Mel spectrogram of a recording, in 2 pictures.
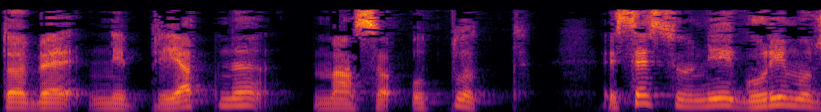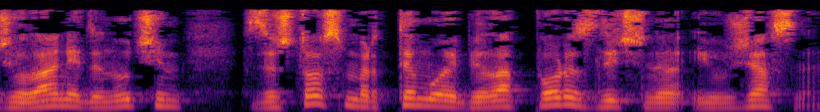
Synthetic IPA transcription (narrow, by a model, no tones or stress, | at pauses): t̪ɔjbɛnɛpɾijat̪nə | masəʔot̪̚plˠɤt̪ | ɛ̰st̪ɛst̪vɛnoniɛɡoɾimod̪ʒɛlˠaniɛd̪ɐnɐut͡ʃim | zɐʃt̪ɔsməɾt̪əmʊɛbilˠapoɾɐzlit͡ʃnəʔiʊʒasnə̰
